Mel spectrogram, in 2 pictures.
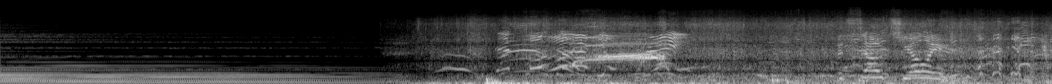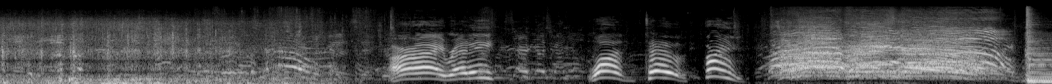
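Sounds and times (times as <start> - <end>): water splashing and sloshing: 3.9 - 14.3
people shouting excitedly: 4.4 - 7.0, 18.1 - 20.7.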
